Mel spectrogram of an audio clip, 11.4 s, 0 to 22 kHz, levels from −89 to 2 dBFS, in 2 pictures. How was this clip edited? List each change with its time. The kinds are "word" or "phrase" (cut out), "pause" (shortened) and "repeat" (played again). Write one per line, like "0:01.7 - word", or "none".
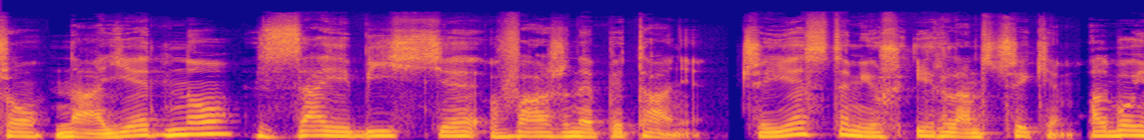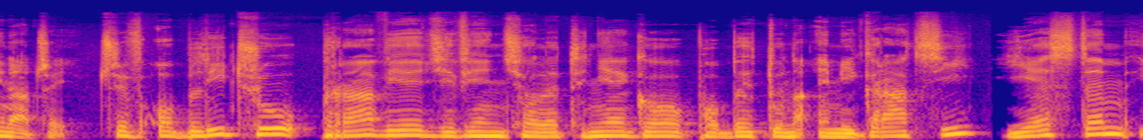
0:05.4 - pause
